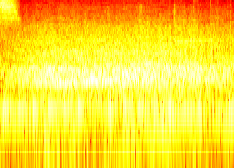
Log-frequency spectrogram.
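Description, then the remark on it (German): A crowd in Moutier cheering loudly and continuously over the vote result to join the canton of Jura, a dense wall of many voices shouting and whooping together at a steady, sustained level with no pauses. “Die anderen, die jubeln.”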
